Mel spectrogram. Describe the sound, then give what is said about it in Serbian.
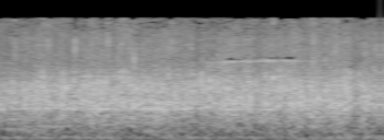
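Stormy applause and ovations from a concert audience after a performance, as the crowd calls for an encore: dense, continuous clapping from many hands, loud and unbroken throughout. “Na kraju, burni aplauzi, ovacije i na zahtev publike igra na bis.”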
